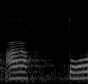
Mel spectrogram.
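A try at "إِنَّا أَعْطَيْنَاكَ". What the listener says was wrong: Bukan ak. Kalau itu miripnya ke huruf kaf. Di sini ya, pangkal tenggorokannya. itu kalau aktoina itu huruf kaf.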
